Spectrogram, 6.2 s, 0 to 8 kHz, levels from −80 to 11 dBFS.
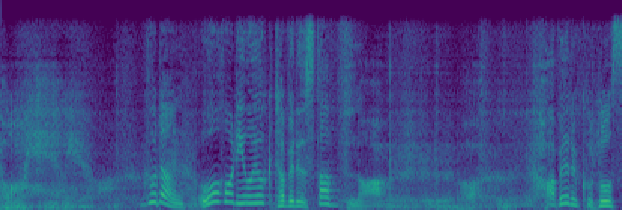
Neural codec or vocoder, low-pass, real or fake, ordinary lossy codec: codec, 16 kHz, 0.5 kbps, X-Codec, WavLM features, trained on Multilingual LibriSpeech; 7.2 kHz; fake; none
